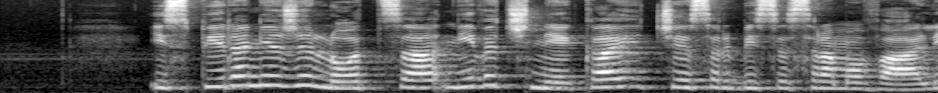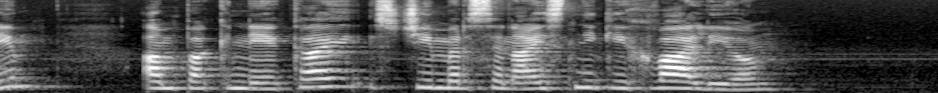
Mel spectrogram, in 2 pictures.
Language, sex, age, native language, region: Slovenian, female, 18-29, Slovenian, Coastal Karst region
